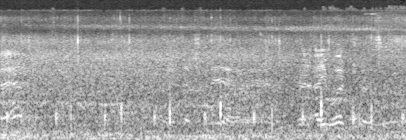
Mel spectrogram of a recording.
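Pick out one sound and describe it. Footsteps tap on stone pavement outdoors.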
